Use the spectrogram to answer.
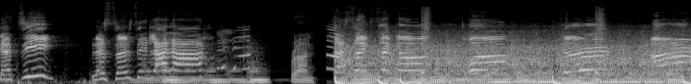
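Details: Adult or older child speaking French; normal speech.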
